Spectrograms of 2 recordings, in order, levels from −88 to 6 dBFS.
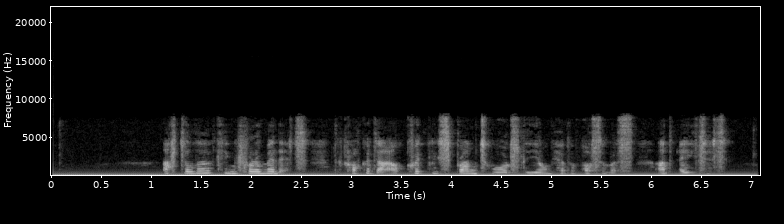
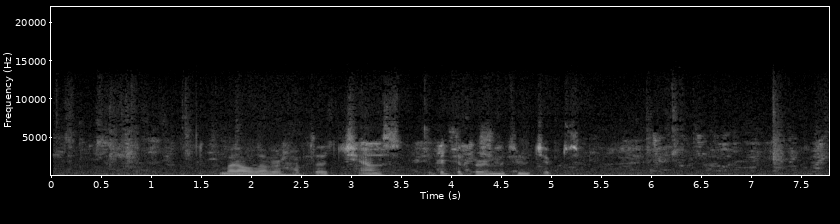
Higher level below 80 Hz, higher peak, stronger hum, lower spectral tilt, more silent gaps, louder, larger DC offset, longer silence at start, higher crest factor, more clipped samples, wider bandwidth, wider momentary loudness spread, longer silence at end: first, -42 dBFS vs -74 dBFS; first, -10 dBFS vs -20 dBFS; first, 50 Hz at -40 dBFS vs none; about the same, -4 dB/octave vs -3 dB/octave; neither; first, -30 LUFS vs -41 LUFS; neither; about the same, 0 s vs 0.05 s; about the same, 20 dB vs 24 dB; neither; second, 8.4 kHz vs 15 kHz; about the same, 15 LU vs 16 LU; about the same, 0 s vs 0 s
